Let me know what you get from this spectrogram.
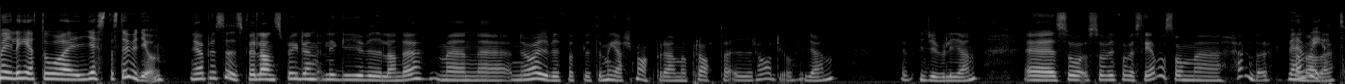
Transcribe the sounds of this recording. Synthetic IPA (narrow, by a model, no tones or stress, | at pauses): œjlɪɡheːt̪ɔjɛst̪ast̪ʉ̟ːd̪ɪʊ̰n | jɑːpʰɾɛsiːsfœɭand̪sbʏɡ̚d̪ənlɪɡːəɾjɵviːland̪əmɛnːʉ̟ːhaɾjɵvɪfɔt̪ːliːt̪əmeːʂmɑːk̚pʰɔd̪ɛhæɾmɛɔpʰɾɑːt̪aʔɪɾɑːd̪ɪʊ̰ɪjɛnː | ɪjʉ̟ːlɪɪjɛnː | sɔsɔvɪfoːɾvɪlseːvasɔmhɛnd̪əɾvamœːvəɾt̪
